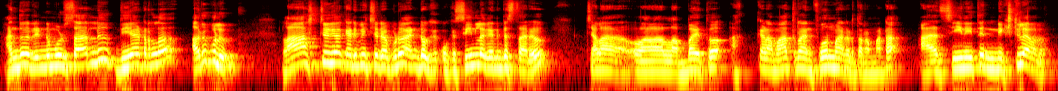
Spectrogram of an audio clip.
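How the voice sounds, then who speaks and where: A man with a voice hoarse from shouting gives a casual, excited, rambling movie review and repeats his points. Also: sits high, quick pace.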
